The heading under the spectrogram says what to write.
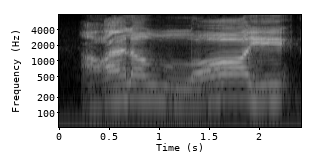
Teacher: لفظ اللہ سے پہلے زبر ہے، لفظ اللہ کو جو ہے نا موٹا پڑھیں گے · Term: لفظ اللہ موٹا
